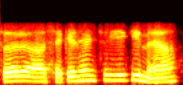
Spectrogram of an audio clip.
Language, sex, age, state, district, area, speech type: Hindi, male, 18-30, Madhya Pradesh, Jabalpur, urban, conversation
